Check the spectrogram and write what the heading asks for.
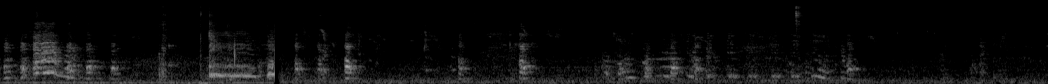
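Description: A flock of domestic chickens clucking, with many short repeated calls, loudest in the first three seconds and thinning out after.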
